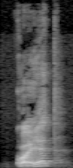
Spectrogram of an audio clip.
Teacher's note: here we've got two vowels next to each other and we can hear both vowel sounds · this little sound is important in the middle because if we don't get the ya sound it's hard to hear the two syllables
